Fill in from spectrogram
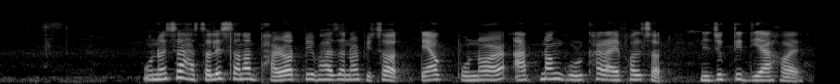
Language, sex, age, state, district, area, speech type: Assamese, female, 30-45, Assam, Lakhimpur, rural, read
